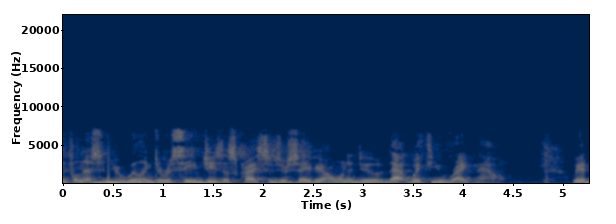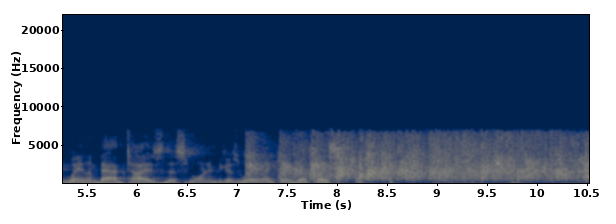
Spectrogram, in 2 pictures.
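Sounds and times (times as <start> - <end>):
speech: 0.0 - 8.4
applause and standing ovation in a church after a baptism: 7.1 - 10.5.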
